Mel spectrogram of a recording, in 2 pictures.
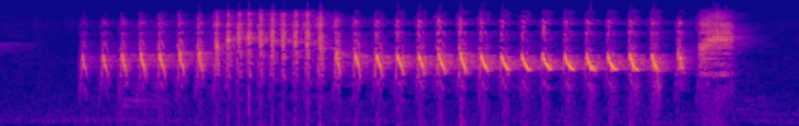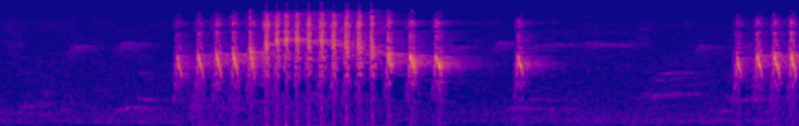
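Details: Sooty-headed bulbul singing in the morning: long runs of rapid, evenly spaced bright chattering notes, about three or four a second, in bursts of several seconds separated by short silences.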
